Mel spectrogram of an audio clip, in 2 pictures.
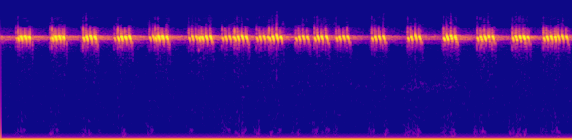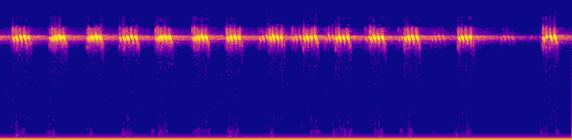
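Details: Forest cricket chirping steadily: short shrill pulses at a single high pitch, roughly three per second, some coming in close pairs, fading to a last isolated chirp near the end; otherwise silent background.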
